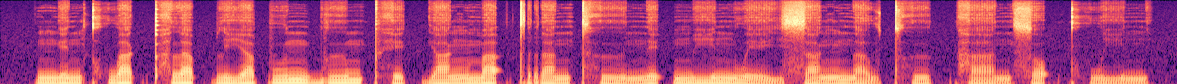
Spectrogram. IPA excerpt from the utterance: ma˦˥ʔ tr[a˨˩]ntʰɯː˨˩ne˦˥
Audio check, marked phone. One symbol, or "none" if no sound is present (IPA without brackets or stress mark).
a˦˥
